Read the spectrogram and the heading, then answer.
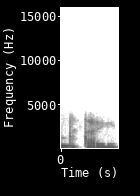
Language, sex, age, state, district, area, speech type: Hindi, female, 45-60, Uttar Pradesh, Chandauli, rural, conversation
